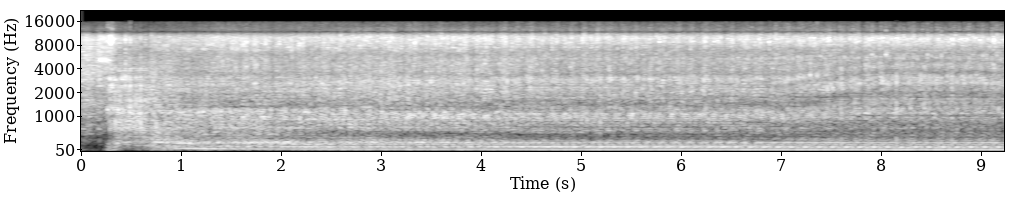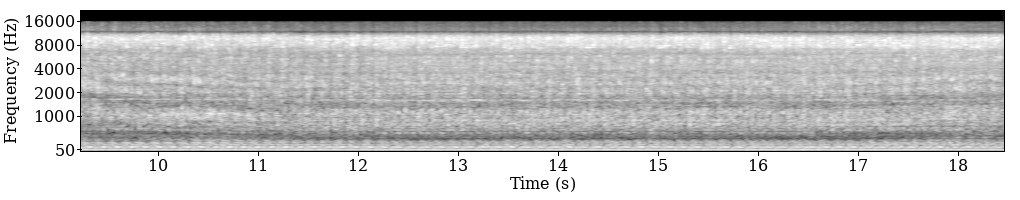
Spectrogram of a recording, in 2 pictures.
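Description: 2006 Pontiac GTO's 6.0-litre LS2 V8 idling through Kooks 1 3/4-inch headers, catted mid-pipes and a stock cat-back with the muffler deleted. It is just started: the idle settles about a second in, then holds steady.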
